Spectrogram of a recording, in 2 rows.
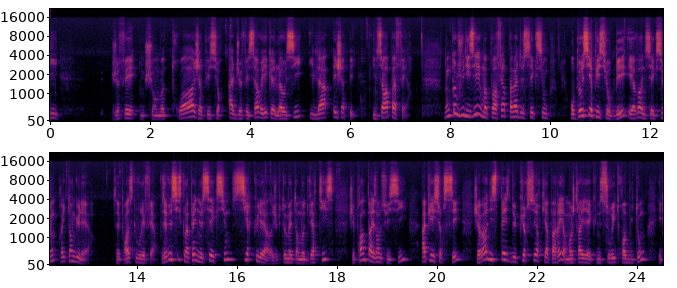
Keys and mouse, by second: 5.7 middle click, 8.2 middle click, 10.1 b, 11.1 b, 16.6 click, 17.9 click, 19.8 c.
